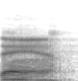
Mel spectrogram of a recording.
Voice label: "damn", expletives

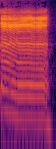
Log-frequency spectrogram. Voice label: uh, cartoon; ooh ahh; uh um

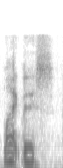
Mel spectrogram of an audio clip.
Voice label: "like this", male

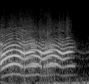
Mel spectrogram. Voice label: "ay", voice

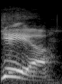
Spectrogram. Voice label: "yeah" cartoon, voice

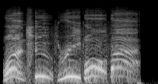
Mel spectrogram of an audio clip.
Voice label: 1 2 3 4 5 eight bit male; Voice; numbers and letters

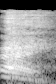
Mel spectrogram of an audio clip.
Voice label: "hey" male

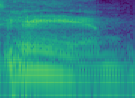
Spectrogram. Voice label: "damn", expletives

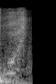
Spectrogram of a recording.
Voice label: "pwsh" male; human

